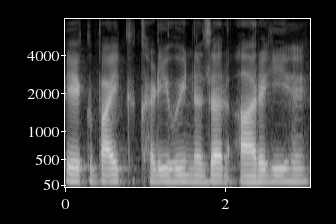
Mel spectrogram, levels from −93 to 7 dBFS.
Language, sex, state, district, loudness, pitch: Hindi, male, Uttar Pradesh, Lucknow, -19 LUFS, 115 Hz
